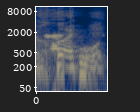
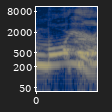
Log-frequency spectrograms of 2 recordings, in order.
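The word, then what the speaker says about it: Heuer: No, Tag Hoyer. Dude, I thought it was Tag Moyer. I'm still saying the watch's name wrong. It's an H, not an M.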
